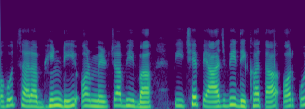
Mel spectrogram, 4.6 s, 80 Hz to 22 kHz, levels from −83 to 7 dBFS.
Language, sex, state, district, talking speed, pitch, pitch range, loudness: Bhojpuri, female, Uttar Pradesh, Ghazipur, 185 wpm, 200 Hz, 185-215 Hz, -15 LUFS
